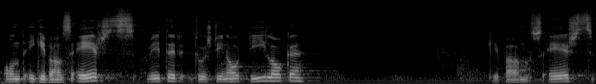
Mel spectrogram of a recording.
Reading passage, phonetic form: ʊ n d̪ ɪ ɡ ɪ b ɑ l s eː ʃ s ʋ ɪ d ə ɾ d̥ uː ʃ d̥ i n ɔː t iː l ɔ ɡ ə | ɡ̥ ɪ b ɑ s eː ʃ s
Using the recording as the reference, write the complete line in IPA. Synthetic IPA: ʊ n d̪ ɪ ɡ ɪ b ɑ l s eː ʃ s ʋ ɪ d ə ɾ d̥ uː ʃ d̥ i n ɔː t iː l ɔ ɡ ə | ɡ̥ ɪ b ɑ s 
